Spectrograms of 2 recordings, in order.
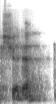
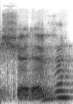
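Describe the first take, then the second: First: Have is reduced to a weak a sound. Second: The word have is pronounced fully.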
